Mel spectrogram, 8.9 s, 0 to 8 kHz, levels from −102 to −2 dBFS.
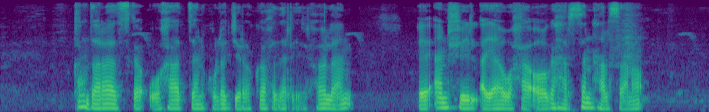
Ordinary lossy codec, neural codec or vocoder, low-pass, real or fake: none; none; 7.2 kHz; real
